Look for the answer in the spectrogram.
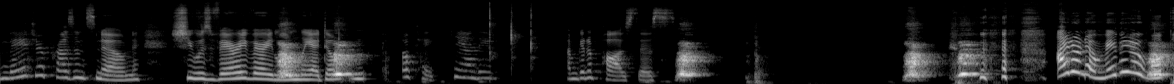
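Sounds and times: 
speech: 0.1s - 7.7s, 9.5s - 11.7s
female dog barking at a mailman at the door: 2.8s - 3.8s, 6.8s - 7.2s, 9.0s - 10.1s, 11.4s - 11.7s
laughter: 9.5s - 10.4s.

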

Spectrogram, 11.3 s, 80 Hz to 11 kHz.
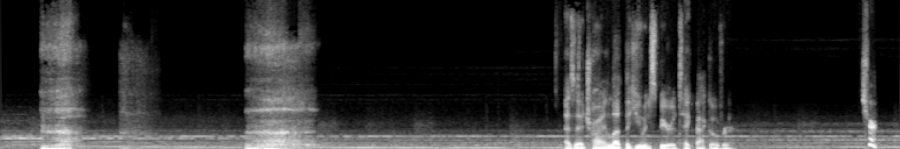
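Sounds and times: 
person breathing heavily while calming down: 0.5s - 2.0s, 3.1s - 4.0s
speech: 7.1s - 9.4s.

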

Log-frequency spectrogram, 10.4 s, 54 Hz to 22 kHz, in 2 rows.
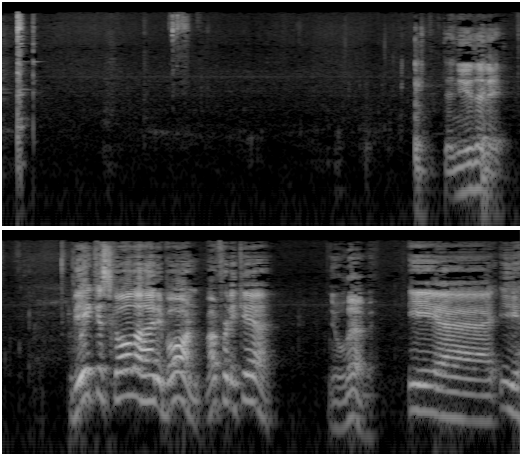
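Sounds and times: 
glasses clinking in a toast in a bar: 0.0s - 0.5s
speech: 4.4s - 5.1s, 5.8s - 10.3s.

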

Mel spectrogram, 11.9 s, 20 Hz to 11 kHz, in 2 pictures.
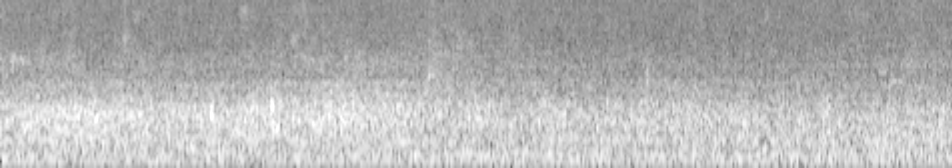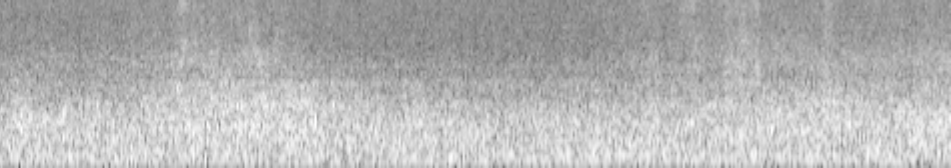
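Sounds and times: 
light waves washing: 0.0s - 11.8s.

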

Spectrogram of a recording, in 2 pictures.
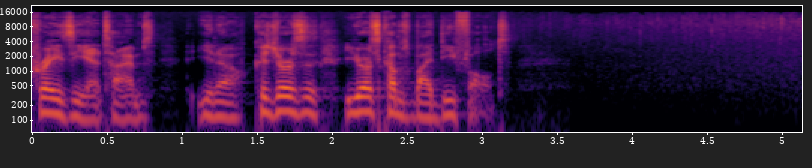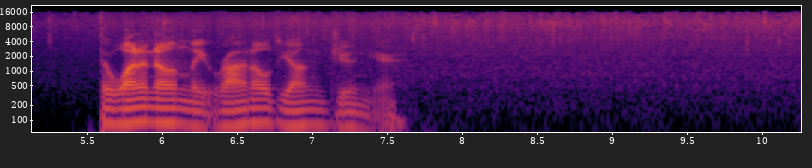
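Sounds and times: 
speech: 0.0s - 3.2s, 5.6s - 7.7s
rain pattering on a surface: 3.4s - 10.2s.

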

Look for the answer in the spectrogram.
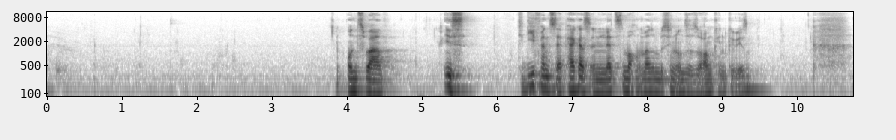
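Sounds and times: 
steady low electrical hum: 0.0s - 10.7s
wet mouth clicks from sipping water: 0.6s - 2.6s
speech: 4.0s - 4.6s, 5.3s - 5.7s, 6.3s - 9.6s.

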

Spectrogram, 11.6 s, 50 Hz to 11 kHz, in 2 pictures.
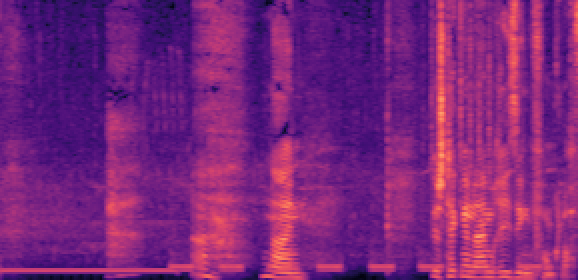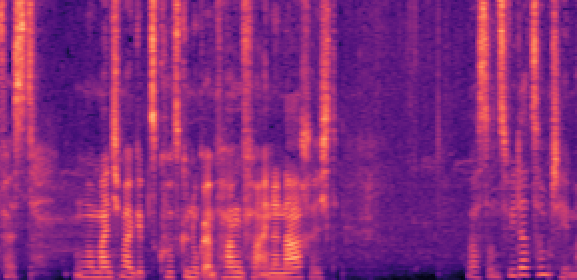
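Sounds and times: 
steady electronic phone tone: 0.0s - 2.5s, 3.2s - 4.4s, 5.2s - 5.5s
phone keypad beeps: 1.4s - 2.0s, 3.2s - 5.6s
speech: 2.0s - 3.2s, 4.3s - 9.3s, 10.4s - 11.5s.

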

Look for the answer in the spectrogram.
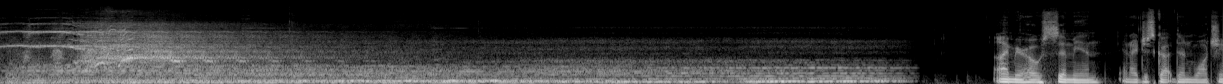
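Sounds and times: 
shrill piercing sinister scream: 0.0s - 5.0s
eerie droning wail: 0.0s - 9.2s
speech: 10.0s - 12.2s.

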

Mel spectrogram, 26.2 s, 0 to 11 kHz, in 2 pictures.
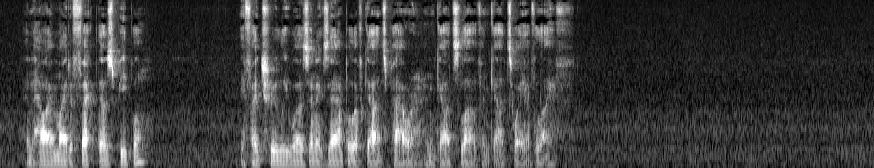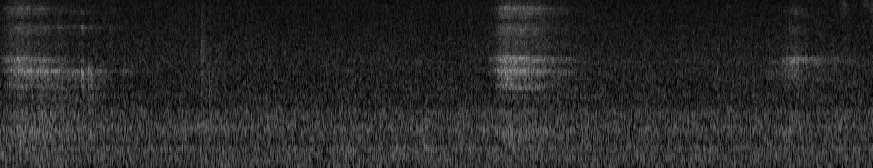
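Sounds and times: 
steady low hum: 0.0s - 26.1s
speech: 0.4s - 2.3s, 3.6s - 8.5s
person taking slow breaths: 13.0s - 15.4s, 20.4s - 22.2s, 24.5s - 26.1s.

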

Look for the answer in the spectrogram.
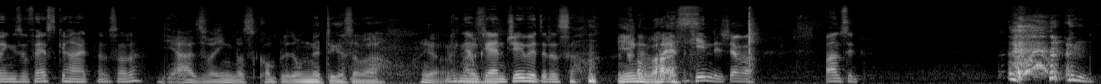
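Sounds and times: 
speech: 0.0s - 7.6s, 8.2s - 8.7s, 10.1s - 11.0s
harsh rasping coughs: 10.0s - 11.0s.

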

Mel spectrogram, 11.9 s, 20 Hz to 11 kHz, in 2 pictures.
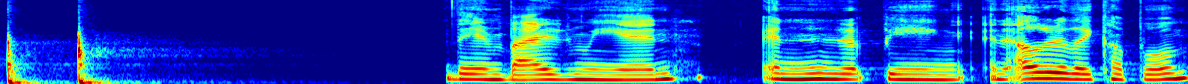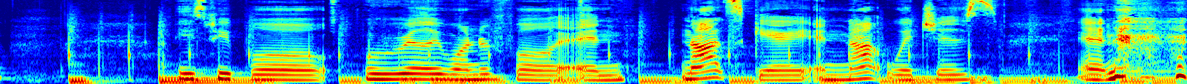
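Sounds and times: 
knocking on a wooden door: 0.0s - 0.8s
speech: 2.2s - 11.8s.

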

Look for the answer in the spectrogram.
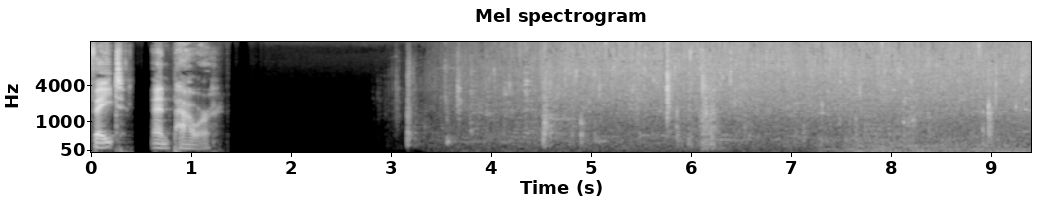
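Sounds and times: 
speech: 0.0s - 1.3s
rain pouring: 3.3s - 9.3s
sharp drips and spatters of rain: 3.4s - 9.3s.

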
